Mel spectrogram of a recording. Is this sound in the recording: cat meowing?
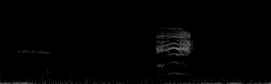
yes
